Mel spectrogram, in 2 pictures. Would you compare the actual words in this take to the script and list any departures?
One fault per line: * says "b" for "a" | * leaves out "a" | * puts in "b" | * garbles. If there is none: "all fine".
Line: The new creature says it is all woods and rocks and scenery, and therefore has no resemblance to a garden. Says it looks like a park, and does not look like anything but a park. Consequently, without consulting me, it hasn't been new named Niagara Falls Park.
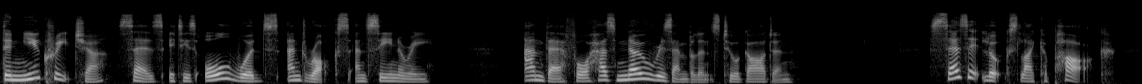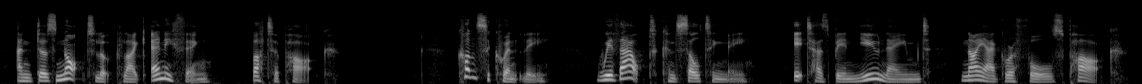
* says "has" for "hasn't"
